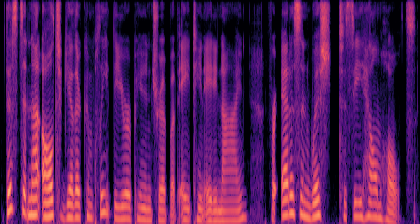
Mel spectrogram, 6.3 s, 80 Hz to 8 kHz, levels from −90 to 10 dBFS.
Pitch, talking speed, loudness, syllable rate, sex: 165 Hz, 170 wpm, -20 LUFS, 5.3 syllables/s, female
